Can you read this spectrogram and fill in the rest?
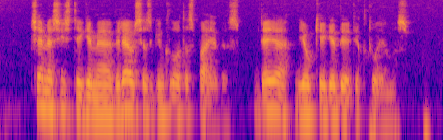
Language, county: Lithuanian, Vilnius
